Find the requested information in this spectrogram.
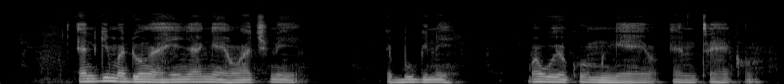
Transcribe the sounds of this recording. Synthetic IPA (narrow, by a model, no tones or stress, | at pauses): ɛnɡɪmadwoŋaɦɪɲaŋɛjɔwat͡ʃnɪ | ebuɡnɪ | mawojokwomŋɛjɔɛntʰɛkʰɔ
